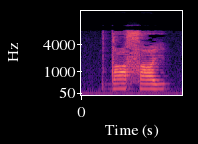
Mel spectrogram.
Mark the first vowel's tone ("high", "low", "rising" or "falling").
low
